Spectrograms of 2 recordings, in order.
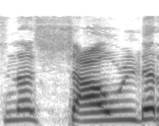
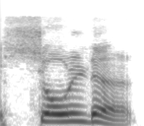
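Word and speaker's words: shoulder: तो ओ उच्चारण जैसे ओ यू के बाद शाउडर नहीं है यह शोल्डर मोल्डर बोल्डर मोल्ड मोल्ड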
